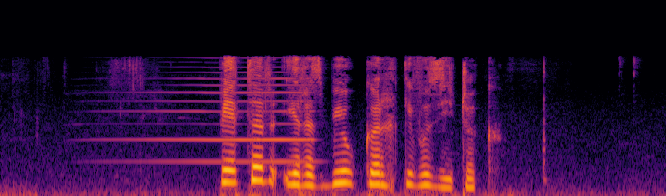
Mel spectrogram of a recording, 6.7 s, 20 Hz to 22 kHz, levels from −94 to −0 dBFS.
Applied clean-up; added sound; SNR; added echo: none; Bowed string instrument; 15 dB; none.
